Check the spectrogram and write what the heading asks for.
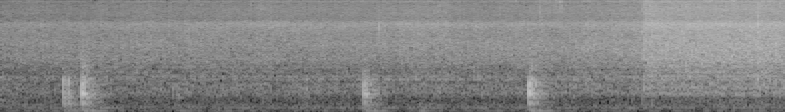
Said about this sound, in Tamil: அடுப்பு நல்லா ஹை ஃப்ளேமில் வச்சு வதக்குங்கணும்.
